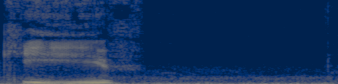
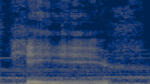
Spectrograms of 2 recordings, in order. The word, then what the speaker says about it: Kyiv: it's kiev eve it's it's more like keiv it's a one word that you make two words but i'm it's i have a speech impediment already it's key eve they like make a one syllable word into two parts no they have drones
